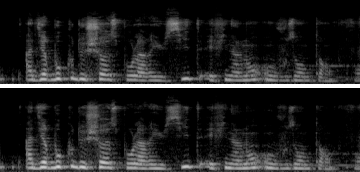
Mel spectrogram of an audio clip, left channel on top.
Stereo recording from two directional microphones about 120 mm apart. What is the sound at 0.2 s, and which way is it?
Speech, 15° right (ahead or behind).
